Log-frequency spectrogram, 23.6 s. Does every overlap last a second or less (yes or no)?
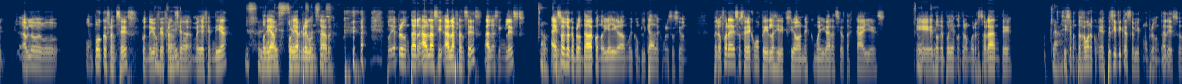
no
